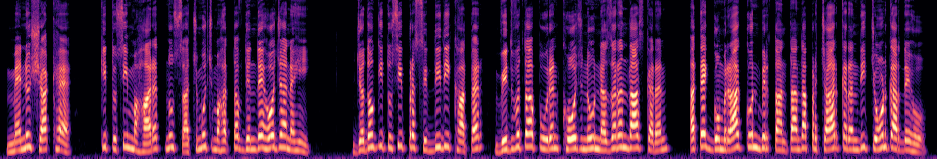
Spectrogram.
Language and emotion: Punjabi, disgusted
